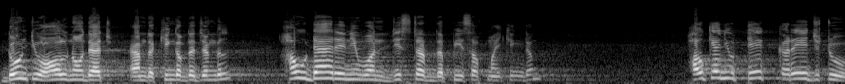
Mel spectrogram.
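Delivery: teacher voicing an angry, loud lion. A narrator's reading. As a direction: scold loudly as the affronted jungle king. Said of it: "He spoke in a very angry, uh, way".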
